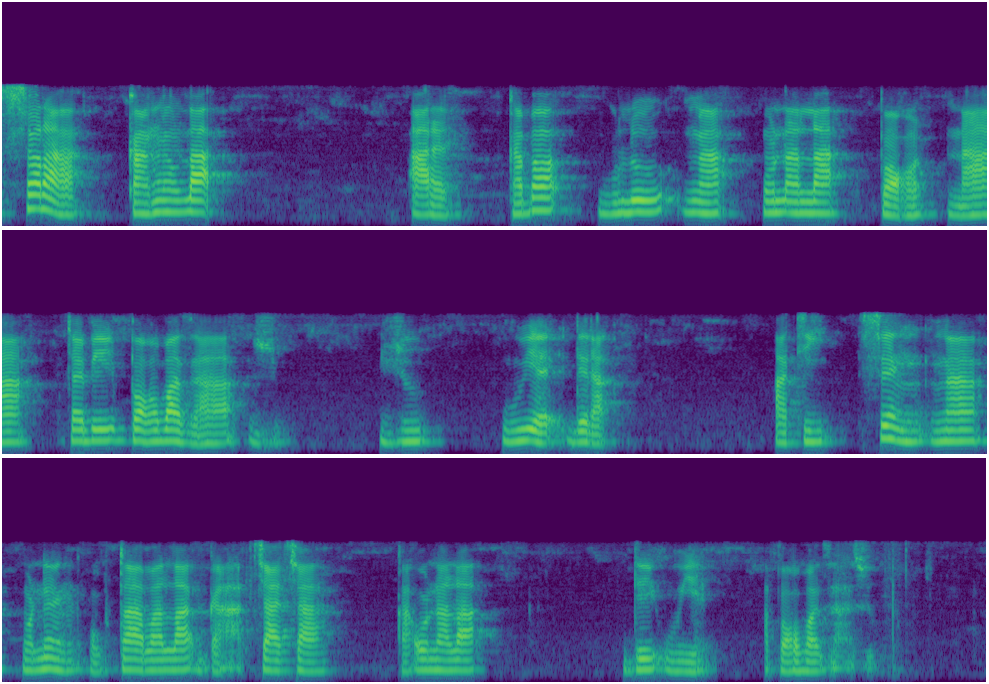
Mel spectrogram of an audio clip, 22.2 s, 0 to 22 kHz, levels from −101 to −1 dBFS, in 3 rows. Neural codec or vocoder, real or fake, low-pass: vocoder, 22.05 kHz, 80 mel bands, HiFi-GAN; fake; 5.4 kHz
